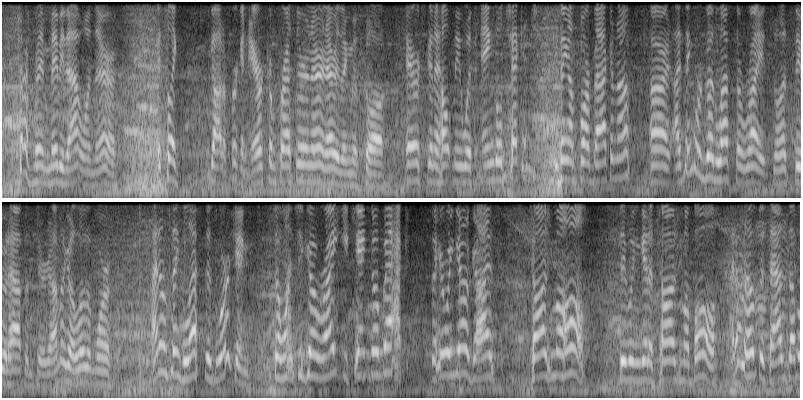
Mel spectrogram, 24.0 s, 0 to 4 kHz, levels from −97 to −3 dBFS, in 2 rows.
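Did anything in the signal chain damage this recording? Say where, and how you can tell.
No, nothing in the signal chain damaged this audio. It passed through a call path, and the band stops at 4 kHz, which fits a narrowband telephone codec such as G.711 mu-law at 64 kbps.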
